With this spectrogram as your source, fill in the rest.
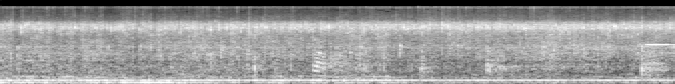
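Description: Garlic and hot green chillies fry in a pan, giving a steady close sizzle with faint stirring noises throughout, alongside a constant low hum.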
